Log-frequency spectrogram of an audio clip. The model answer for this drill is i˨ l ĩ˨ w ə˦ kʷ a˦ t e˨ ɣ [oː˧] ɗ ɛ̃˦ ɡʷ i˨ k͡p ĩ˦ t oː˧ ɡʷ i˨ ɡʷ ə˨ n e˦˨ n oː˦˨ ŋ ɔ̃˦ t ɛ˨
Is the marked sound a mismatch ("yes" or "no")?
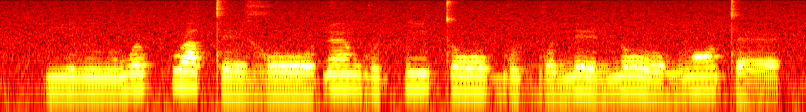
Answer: yes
